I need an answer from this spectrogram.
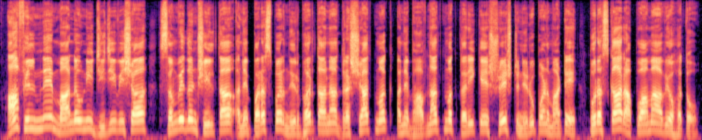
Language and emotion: Gujarati, neutral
